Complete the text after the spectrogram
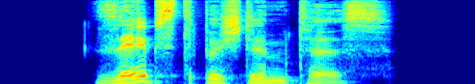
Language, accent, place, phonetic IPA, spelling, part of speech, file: German, Germany, Berlin, [ˈzɛlpstbəˌʃtɪmtəs], selbstbestimmtes, adjective, De-selbstbestimmtes.ogg
- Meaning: strong/mixed nominative/accusative neuter singular of selbstbestimmt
